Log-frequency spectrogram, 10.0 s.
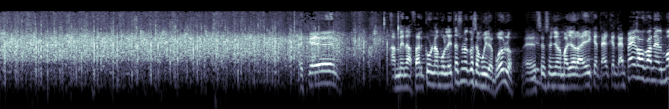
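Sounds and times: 
audience applause: 0.0s - 6.0s
speech: 4.5s - 5.2s, 5.8s - 10.0s.

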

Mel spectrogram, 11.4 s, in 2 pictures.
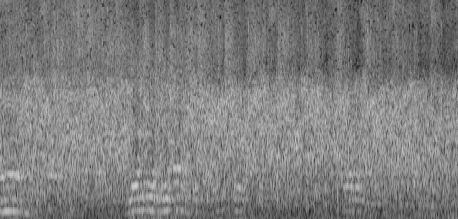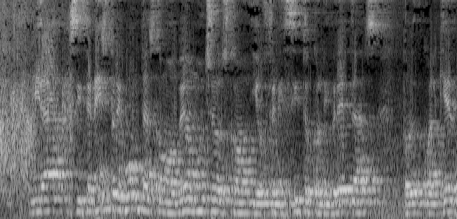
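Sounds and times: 
audience applause: 0.0s - 6.8s
speech: 1.7s - 2.4s, 6.2s - 11.4s.

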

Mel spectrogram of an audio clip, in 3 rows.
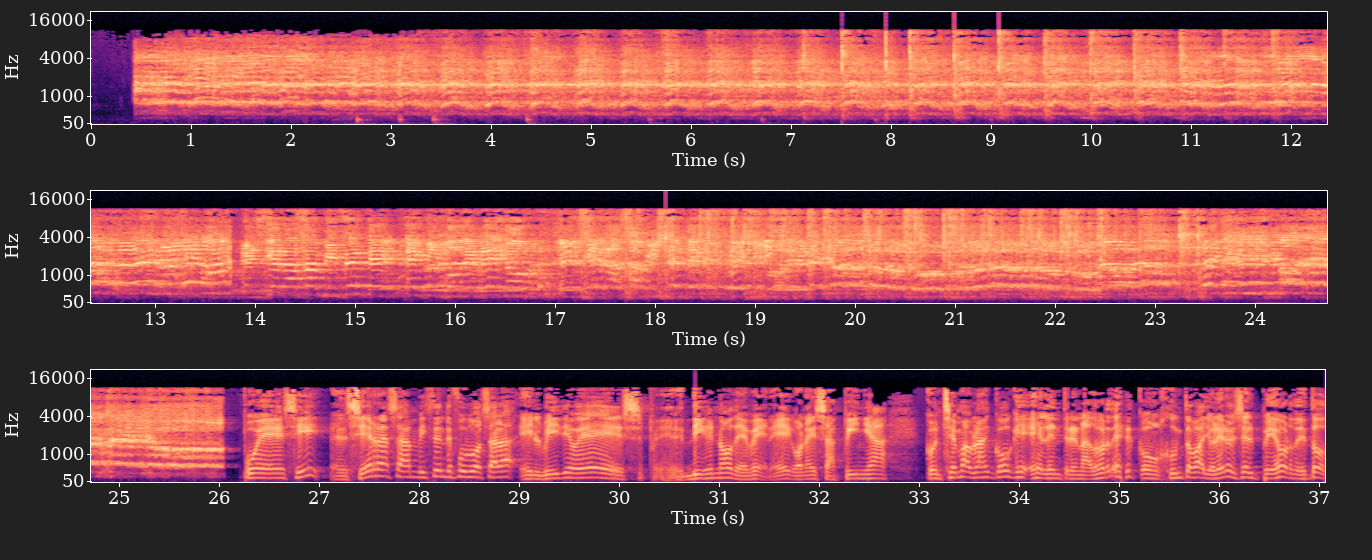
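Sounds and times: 
futsal team chanting and cheering in locker room: 0.4s - 26.1s
speech: 26.8s - 37.0s.

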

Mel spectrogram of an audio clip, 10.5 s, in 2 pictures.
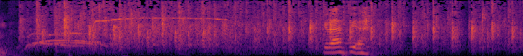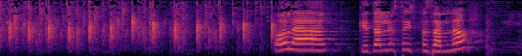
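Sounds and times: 
audience applause: 0.0s - 8.0s
speech: 3.2s - 3.8s, 8.0s - 10.1s.

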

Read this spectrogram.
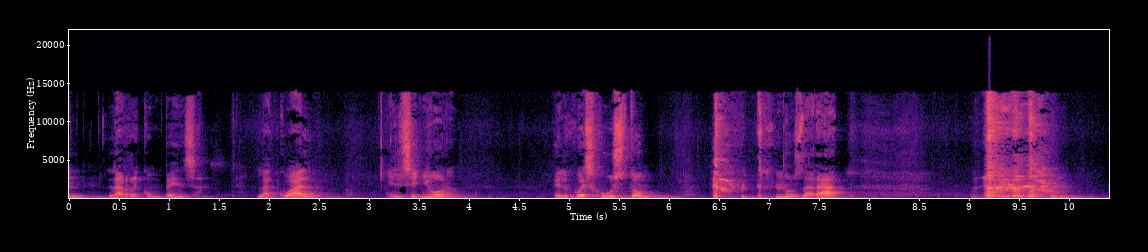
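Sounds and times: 
speech: 0.0s - 4.0s, 4.8s - 6.1s, 7.0s - 7.9s
harsh cough from a dry throat: 6.4s - 7.2s, 9.0s - 10.2s.

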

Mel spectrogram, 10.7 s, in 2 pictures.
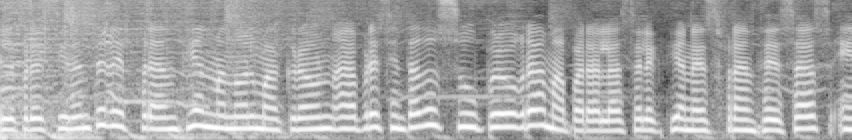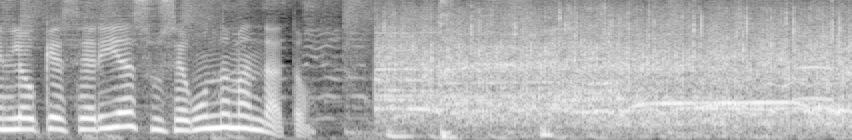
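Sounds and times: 
speech: 0.0s - 7.5s
crowd applause: 7.7s - 10.6s.

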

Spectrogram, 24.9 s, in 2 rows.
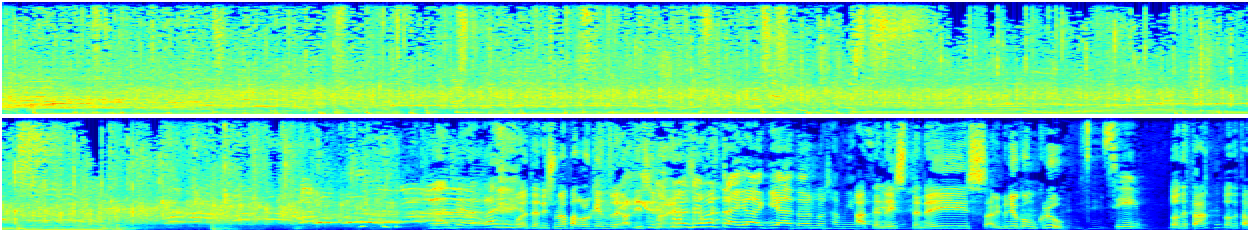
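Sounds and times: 
large studio audience applauding and cheering: 0.0s - 17.4s
lively band music: 0.1s - 13.7s
laughter: 15.4s - 17.7s, 18.7s - 19.8s
speech: 17.8s - 24.9s.

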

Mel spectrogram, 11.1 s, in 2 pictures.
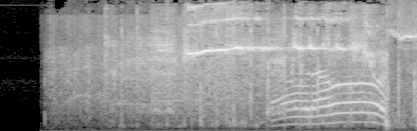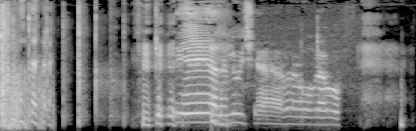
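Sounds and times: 
applause: 0.6s - 7.6s
laughter: 0.8s - 6.4s, 7.3s - 9.8s
sharp high whistle: 1.4s - 5.7s
speech: 4.2s - 4.6s, 6.0s - 6.3s, 7.5s - 10.6s.

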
